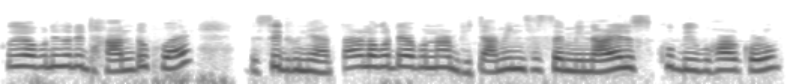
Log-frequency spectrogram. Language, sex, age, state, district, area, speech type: Assamese, female, 45-60, Assam, Dibrugarh, rural, spontaneous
